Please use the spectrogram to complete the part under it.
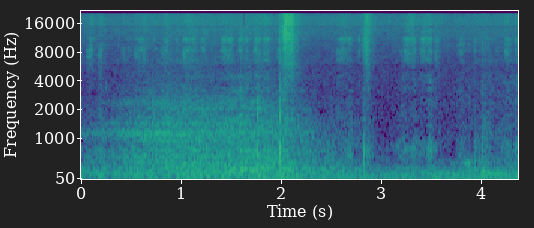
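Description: Pen scratching across paper as a math solution for a coin-shaped cylinder problem is written out by hand, close and quiet with small irregular strokes.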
